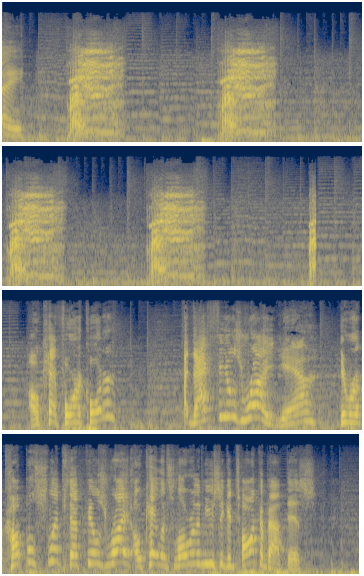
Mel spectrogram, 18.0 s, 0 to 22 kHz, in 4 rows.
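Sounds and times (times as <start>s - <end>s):
speech: 0.0s - 1.1s, 9.4s - 10.5s, 11.3s - 17.5s
person imitating pig oinks: 0.8s - 1.6s, 2.7s - 3.4s, 4.6s - 5.3s, 6.3s - 7.1s.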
